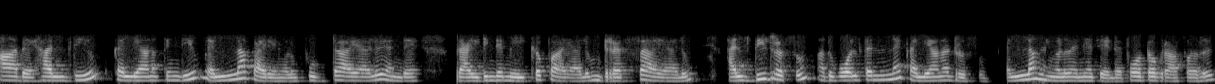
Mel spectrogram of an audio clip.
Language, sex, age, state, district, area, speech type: Malayalam, female, 30-45, Kerala, Kannur, rural, conversation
